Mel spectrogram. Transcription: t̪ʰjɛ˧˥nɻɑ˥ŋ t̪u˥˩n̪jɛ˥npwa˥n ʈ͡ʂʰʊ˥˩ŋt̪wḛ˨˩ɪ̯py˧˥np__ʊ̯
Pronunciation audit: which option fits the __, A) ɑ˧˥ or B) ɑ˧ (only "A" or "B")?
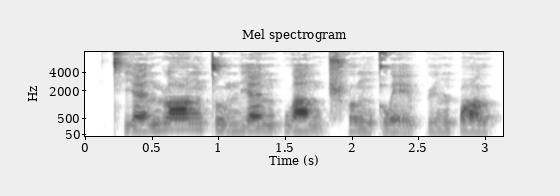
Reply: B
